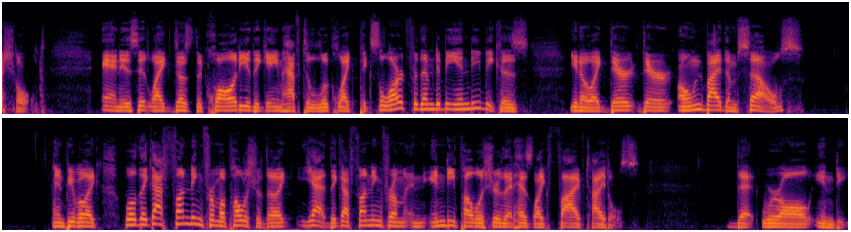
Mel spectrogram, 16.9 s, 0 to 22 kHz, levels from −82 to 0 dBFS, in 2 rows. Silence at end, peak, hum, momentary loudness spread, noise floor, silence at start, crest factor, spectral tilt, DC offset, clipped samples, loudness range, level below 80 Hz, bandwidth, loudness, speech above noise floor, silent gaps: 0 s; -4 dBFS; none; 6 LU; -68 dBFS; 0 s; 20 dB; -5.5 dB/octave; under 0.1%; under 0.1%; 2 LU; -44 dBFS; 16 kHz; -22 LUFS; 46 dB; none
